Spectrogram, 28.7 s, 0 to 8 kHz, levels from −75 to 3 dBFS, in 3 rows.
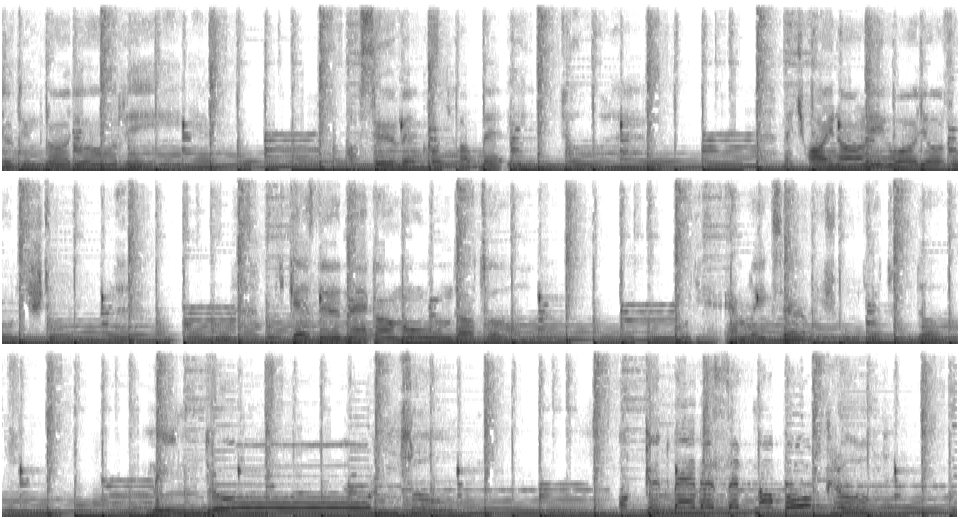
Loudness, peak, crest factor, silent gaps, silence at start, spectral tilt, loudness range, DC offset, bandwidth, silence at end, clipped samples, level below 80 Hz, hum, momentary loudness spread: -20 LUFS; -2 dBFS; 16 dB; none; 0 s; -6.5 dB/octave; 2 LU; under 0.1%; 8 kHz; 0 s; under 0.1%; -24 dBFS; none; 5 LU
